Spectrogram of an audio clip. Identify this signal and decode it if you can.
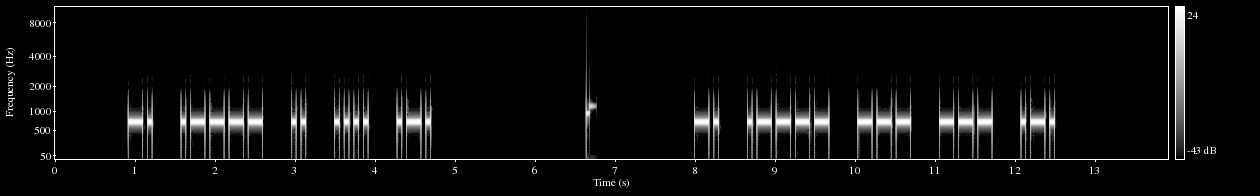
Morse code, heard as a keyed tone, about 20 wpm, spaced as for 15 wpm, 700 Hz. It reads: N1IHR N1OOR
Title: 076 Lesson 13g - Letter L - Call Signs 20wpm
